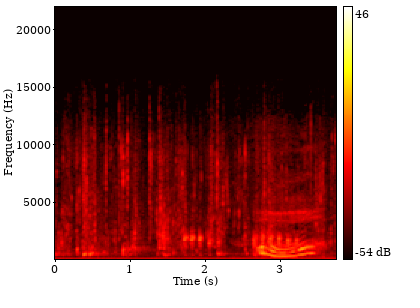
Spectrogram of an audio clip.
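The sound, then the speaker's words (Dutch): Four frogs croaking at a pond: a scatter of short, throaty croaks followed by a louder, drawn-out call that dips and rises in pitch, with no one talking. “Kwak, kwak. Kikkervrienden, help de gouden bal te vinden.”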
